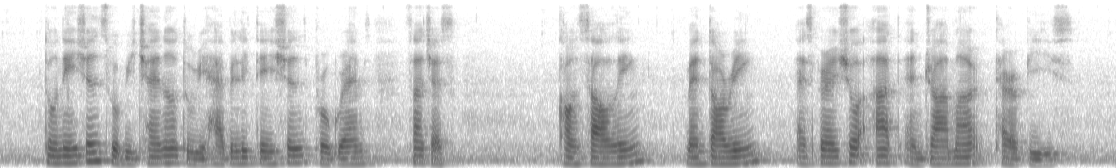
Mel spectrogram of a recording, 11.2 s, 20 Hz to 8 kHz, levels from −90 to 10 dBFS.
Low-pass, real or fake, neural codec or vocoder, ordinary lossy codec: 7.2 kHz; real; none; none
